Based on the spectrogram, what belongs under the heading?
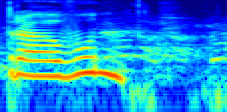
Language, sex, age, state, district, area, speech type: Kashmiri, female, 30-45, Jammu and Kashmir, Baramulla, urban, read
